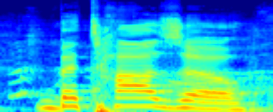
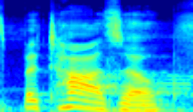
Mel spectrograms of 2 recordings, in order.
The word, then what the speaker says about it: Battazzo: This is perfect because my name's actually Katie Batazzo. This is a very important part of the story. So let's say it with me. Batazzo. Yes, you spell it B-A-T-T-A-Z-Z-O. It's Batazzo.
